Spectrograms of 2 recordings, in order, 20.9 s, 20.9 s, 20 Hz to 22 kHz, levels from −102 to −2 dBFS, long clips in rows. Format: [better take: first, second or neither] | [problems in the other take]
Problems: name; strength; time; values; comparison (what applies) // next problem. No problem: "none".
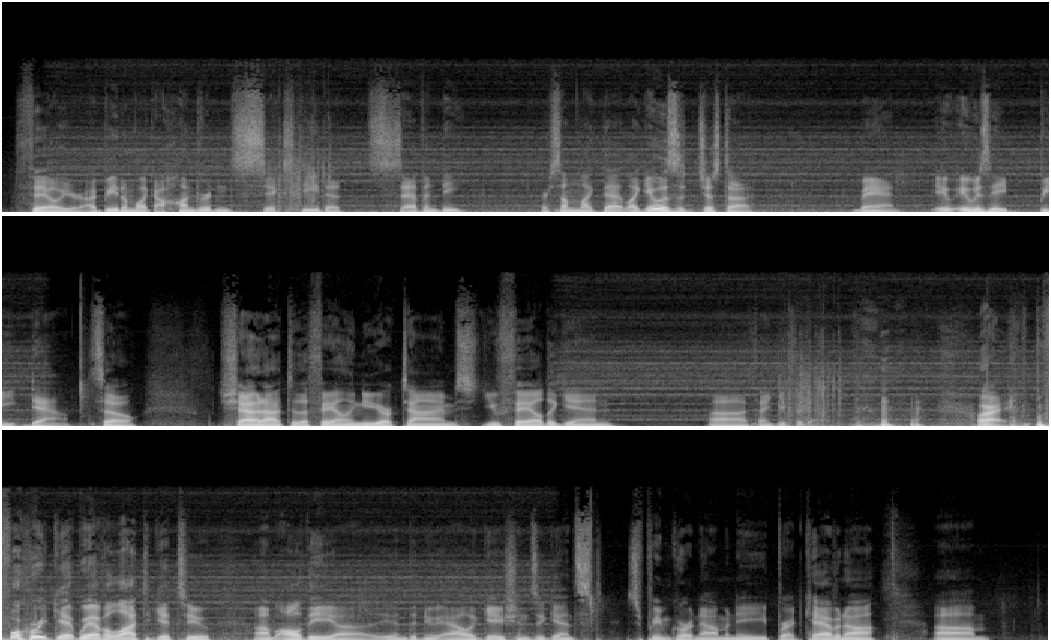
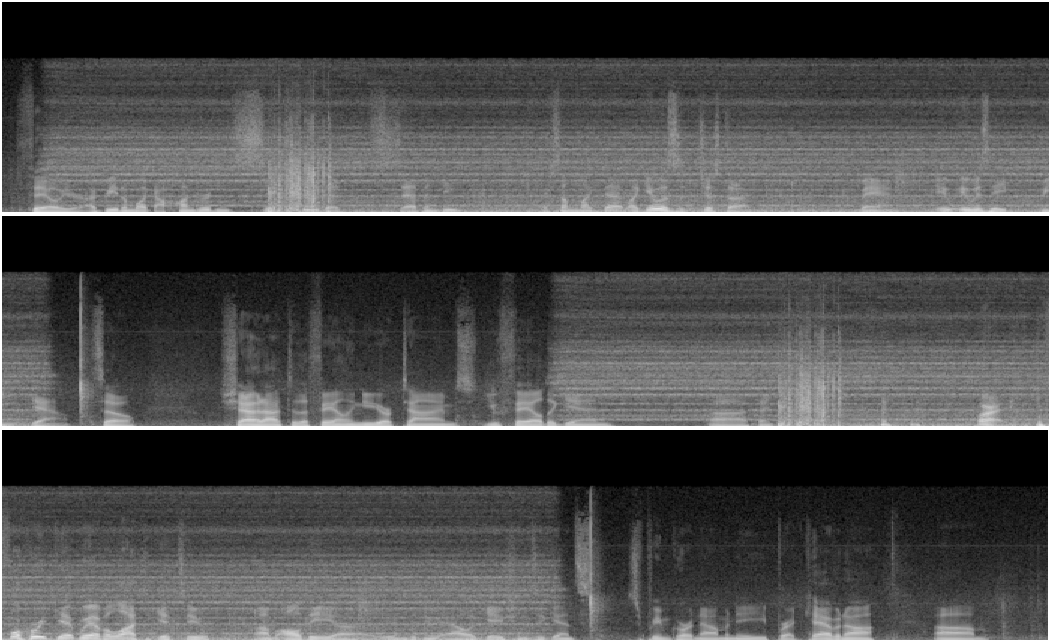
first | hiss; loud; throughout; 6 dB below the speech; faint in the first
